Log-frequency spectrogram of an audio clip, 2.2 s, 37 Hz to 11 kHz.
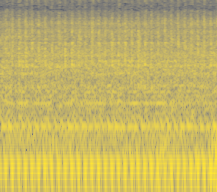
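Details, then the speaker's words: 2023 Honda CB125F after cylinder head repair with silicone, heard after a 128 km ride: light, quick, even top-end tapping over the steady single-cylinder idle; cause not confirmed; bike had been smoking after rides. "So we'll have to see if we can sort out that tapping. Otherwise, the bike's been performing amazingly."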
